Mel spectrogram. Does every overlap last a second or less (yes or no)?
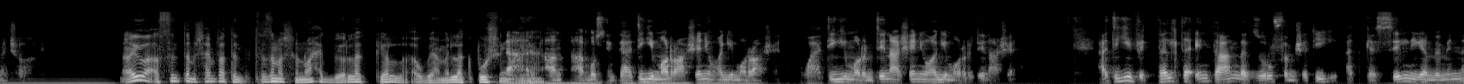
yes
